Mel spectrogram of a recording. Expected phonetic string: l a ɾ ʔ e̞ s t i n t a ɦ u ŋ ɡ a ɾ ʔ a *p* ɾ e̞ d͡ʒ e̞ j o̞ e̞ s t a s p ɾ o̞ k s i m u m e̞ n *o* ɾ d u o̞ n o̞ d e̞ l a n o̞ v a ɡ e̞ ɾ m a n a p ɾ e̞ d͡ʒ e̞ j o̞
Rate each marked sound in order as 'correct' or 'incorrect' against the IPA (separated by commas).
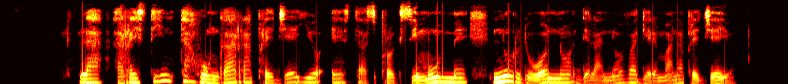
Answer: correct, incorrect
